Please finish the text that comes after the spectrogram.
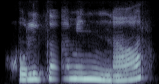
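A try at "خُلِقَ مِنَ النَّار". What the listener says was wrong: होलिका मिन नार या मिनन नार, आमतौर पे अगर कुरान में देखें ना तो उसके साथ अलिफ अल लगा हुआ है नार के साथ ना, क्योंकि मेरे ख्याल में शायद किसी खास आग से उसको पैदा किया गया।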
